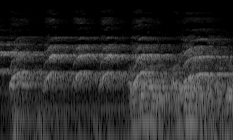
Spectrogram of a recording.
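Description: A woman's short, high-pitched whimpering cries in quick succession, about six in two seconds: distressed, disgusted crying as she holds a bag open for a large snake.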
